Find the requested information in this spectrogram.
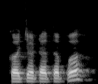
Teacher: तो कंठ देखो कैसे चलते हैं हम, पहले कंठ, पहले कंठ से चले, फिर ऊपर तालु में पहुंचे, फिर आगे मूर्धा, फिर आगे हमारे दंत और फिर होंठ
